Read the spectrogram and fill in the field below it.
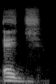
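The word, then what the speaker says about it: edge: इसे हम ब्रिज पढ़ते हैं, इसे हम पढ़ते हैं एज। एड्ज क्यों नहीं?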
